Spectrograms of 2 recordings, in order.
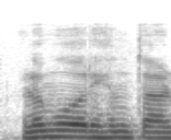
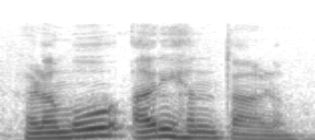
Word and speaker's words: णमो अरिहंताणं: इसका मतलब सबसे शुद्ध उच्चारण है णमो अरिहंताणम। अच्छा यदि हम अरहंताणं बोले तो इससे भी कोई दिक्कत नहीं। अर्थ इससे भी ठीक निकलता है। णमो अरहंताणं बोले तो इससे भी अर्थ ठीक निकलता है।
